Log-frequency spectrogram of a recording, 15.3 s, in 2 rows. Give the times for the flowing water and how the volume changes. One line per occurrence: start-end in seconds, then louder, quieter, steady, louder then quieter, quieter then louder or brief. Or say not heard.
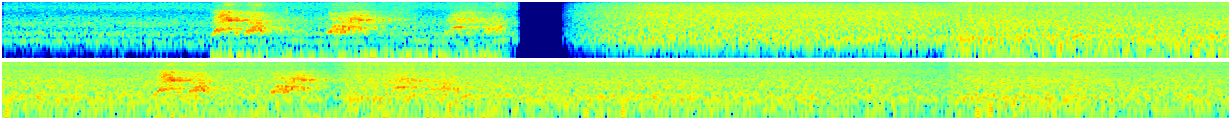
3.5-15.3 steady.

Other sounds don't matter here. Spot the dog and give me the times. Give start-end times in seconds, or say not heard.
1.3-3.2, 8.6-10.8.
